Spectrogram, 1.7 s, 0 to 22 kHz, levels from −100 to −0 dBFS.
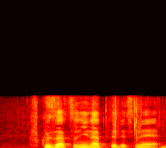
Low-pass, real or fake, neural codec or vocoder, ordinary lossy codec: none; real; none; none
